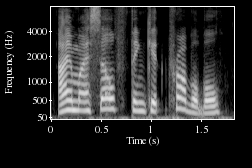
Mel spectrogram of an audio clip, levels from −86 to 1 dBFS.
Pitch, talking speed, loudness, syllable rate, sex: 230 Hz, 165 wpm, -16 LUFS, 5.0 syllables/s, female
